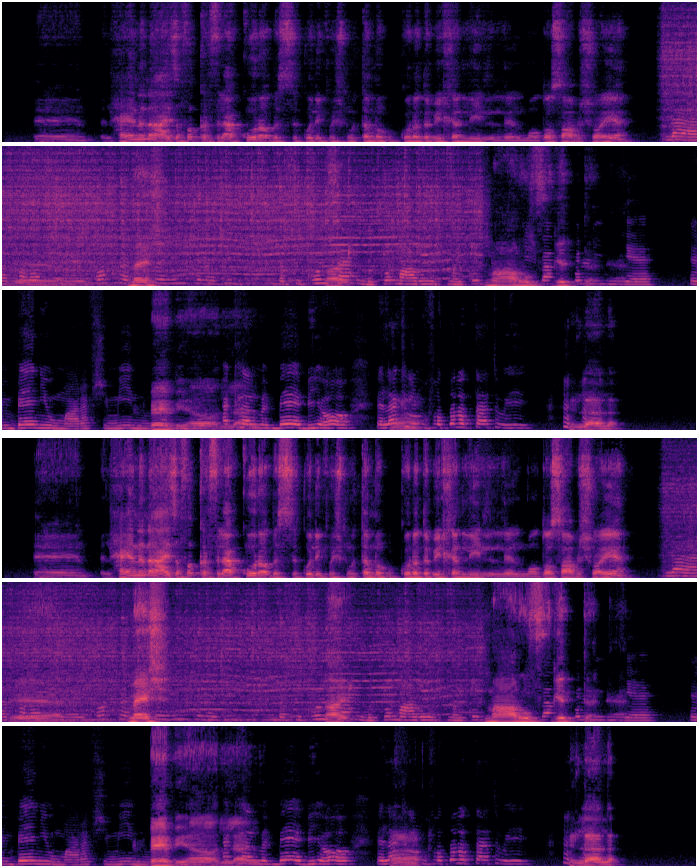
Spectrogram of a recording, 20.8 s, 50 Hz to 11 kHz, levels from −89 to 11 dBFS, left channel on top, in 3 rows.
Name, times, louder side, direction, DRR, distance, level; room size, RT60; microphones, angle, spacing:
voice 1, 0.3-6.3 7.0-7.6 8.2-8.6 10.2-10.4 11.8-13.2 15.2-16.5 17.8-18.1 19.6-20.0, right 5 dB, 55° right, 0.4 m, -33 dB
Door / Toilet flush, 6.6-11.8, left 4 dB, 55° left, 0.7 m, -40 dB
voice 2, 6.6-9.4 9.7-13.5 13.8-19.2 19.5-19.6, left 2 dB, 20° left, 0.4 m, -39 dB
3.4 x 2.1 x 2.8 m
head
